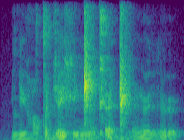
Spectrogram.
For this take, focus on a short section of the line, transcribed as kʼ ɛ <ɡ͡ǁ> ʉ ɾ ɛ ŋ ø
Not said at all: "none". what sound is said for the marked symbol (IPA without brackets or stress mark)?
ɡ͡ǁ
